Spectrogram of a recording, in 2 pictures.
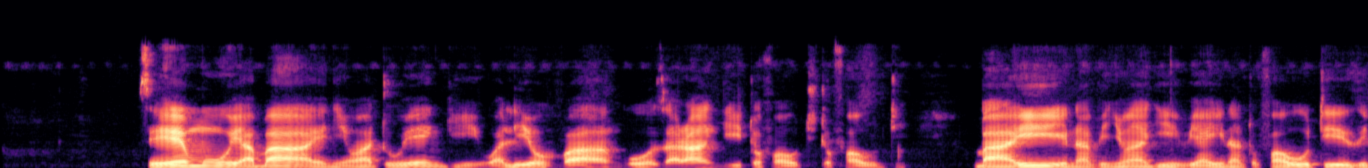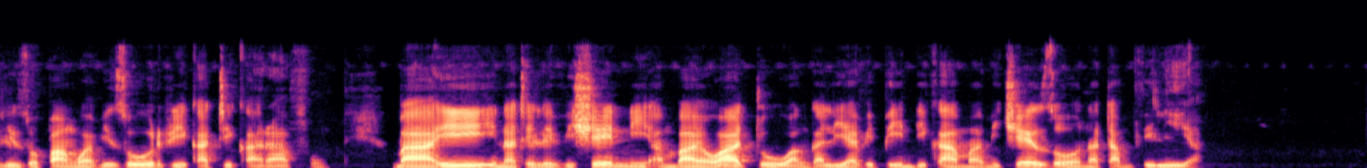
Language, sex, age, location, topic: Swahili, male, 18-24, Dar es Salaam, finance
